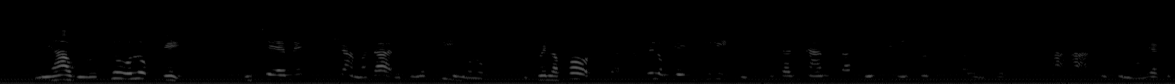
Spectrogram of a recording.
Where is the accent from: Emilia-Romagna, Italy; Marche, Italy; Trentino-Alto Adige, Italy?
Marche, Italy; Ancona; e sono di Ancona.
